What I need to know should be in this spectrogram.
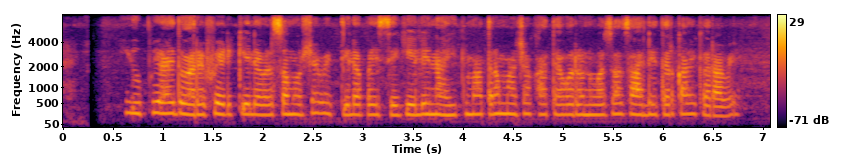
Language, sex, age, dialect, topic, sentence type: Marathi, female, 31-35, Standard Marathi, banking, question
